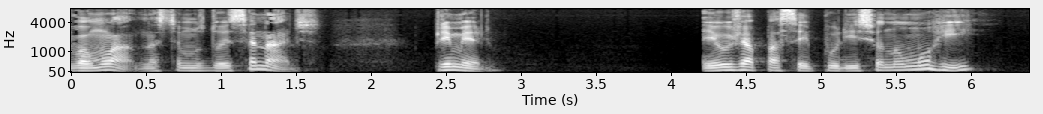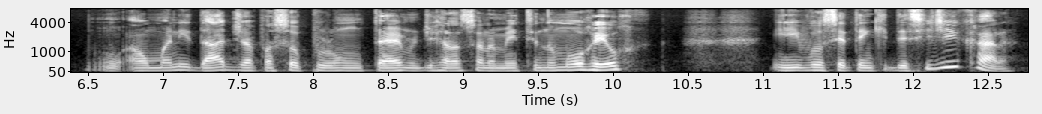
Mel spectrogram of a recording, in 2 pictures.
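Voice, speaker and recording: A man tells a story on a podcast. He acts out each exchange, and his voice keeps leaping up and dropping down as he plays the different people. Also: mid-range voice. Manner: animated, acts out dialogue in lively voices. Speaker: burger restaurant owner, guest.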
